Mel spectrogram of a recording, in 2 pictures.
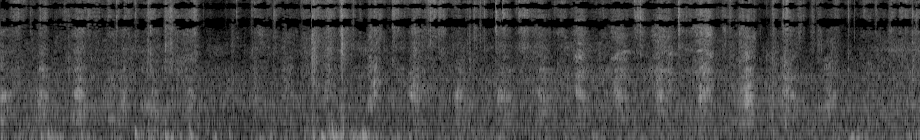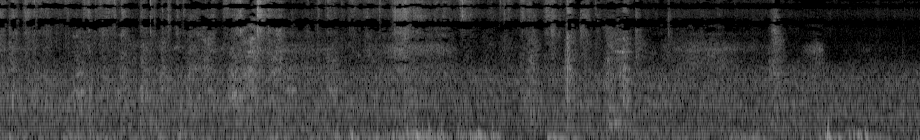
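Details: German Shepherd puppy playing with an adult German Shepherd: low grunts, huffs and panting with occasional higher whimpering notes, plus scuffling and thumps of play throughout.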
